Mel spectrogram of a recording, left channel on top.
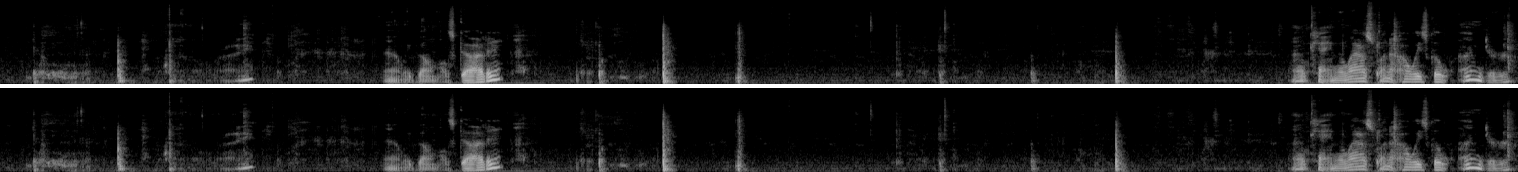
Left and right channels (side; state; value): both; normal; correlation 0.95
